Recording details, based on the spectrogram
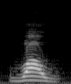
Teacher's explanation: দুই ঠোঁট গোল করে পাতলা আওয়াজে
